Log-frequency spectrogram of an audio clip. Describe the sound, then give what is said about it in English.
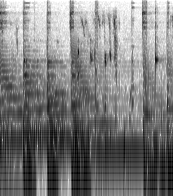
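Someone sipping coffee, a run of four or five wet, slurping pulls in quick succession, fairly loud, with liquid gurgles and no talking. “Hey, let me get like a sip of this coffee.”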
